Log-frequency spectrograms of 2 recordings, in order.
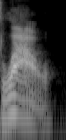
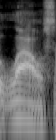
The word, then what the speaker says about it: Laos: No, you do not say the S. It's Lao. We were saying it wrong. We were like insulting them the whole time. – Dude, the government officials call it Laos.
